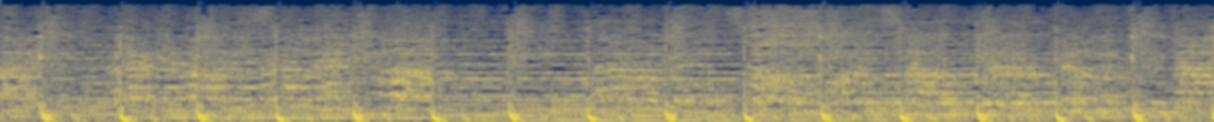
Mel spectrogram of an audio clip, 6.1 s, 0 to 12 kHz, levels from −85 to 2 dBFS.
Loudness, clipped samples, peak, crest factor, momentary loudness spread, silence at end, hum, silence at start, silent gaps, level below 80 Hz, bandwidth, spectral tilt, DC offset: -10 LUFS; 0.4%; 0 dBFS; 10 dB; 2 LU; 0 s; none; 0 s; none; -22 dBFS; 11 kHz; -5.5 dB/octave; under 0.1%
